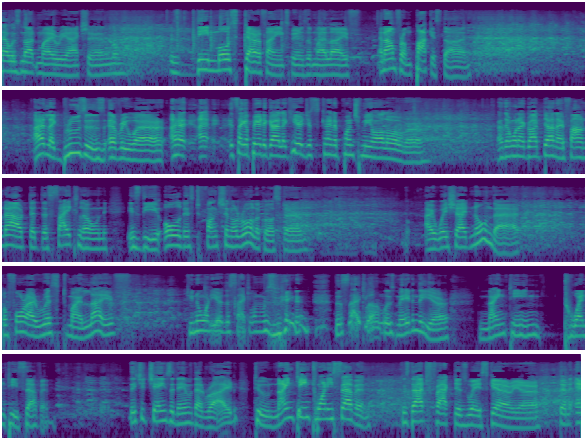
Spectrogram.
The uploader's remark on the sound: Live comedy from our shows in Philadelphia and New York City.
